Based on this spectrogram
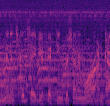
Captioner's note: all chattering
